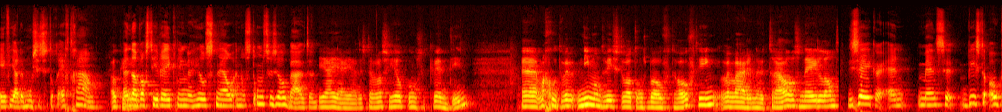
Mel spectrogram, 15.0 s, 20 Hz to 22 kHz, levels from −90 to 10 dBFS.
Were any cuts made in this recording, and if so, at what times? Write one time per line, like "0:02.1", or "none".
0:12.6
